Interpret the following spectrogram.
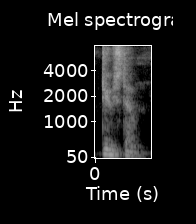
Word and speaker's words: Dhu: A smooth, dark stout coming in at 4.3% ABV in a black bottle, and it's called Dhu. I believe that's how it's pronounced. Dhu.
